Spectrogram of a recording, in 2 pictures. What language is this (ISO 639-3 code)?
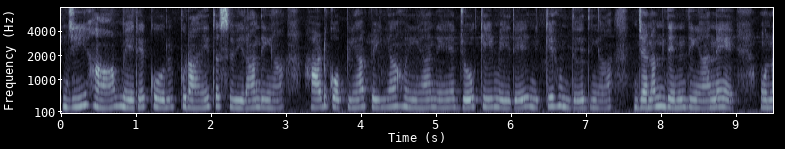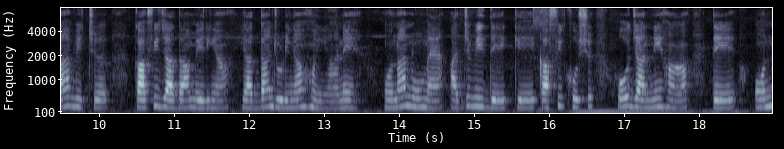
pan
